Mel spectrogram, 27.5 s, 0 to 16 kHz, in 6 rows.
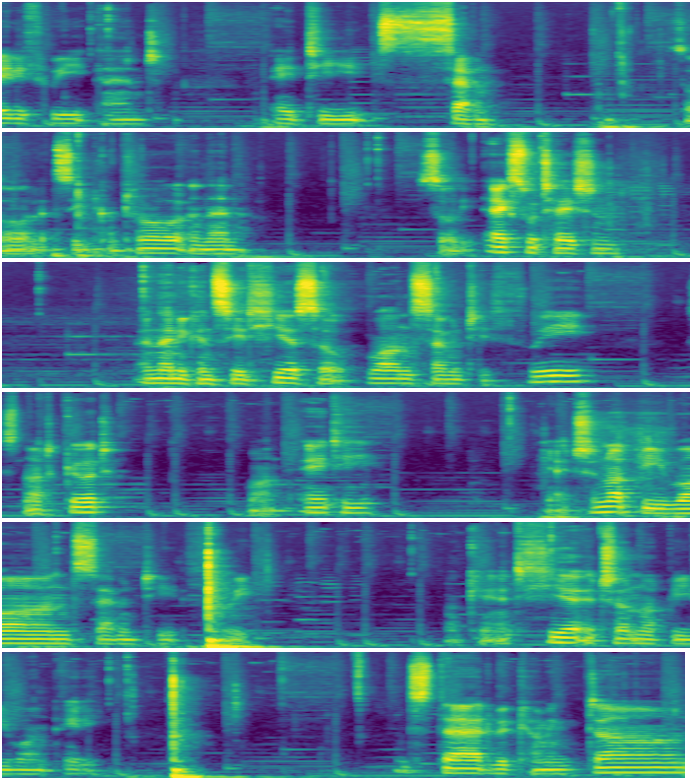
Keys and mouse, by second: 0.6 click, 5.1 ctrl+Tab, 7.0 click, 8.0 click, 9.4 click, 12.0-17.1 drag, 18.7 click, 19.7 Delete, 21.0-22.0 middle drag, 23.6 click, 24.1 Delete, 24.8-27.1 middle drag, 27.1-27.4 drag.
